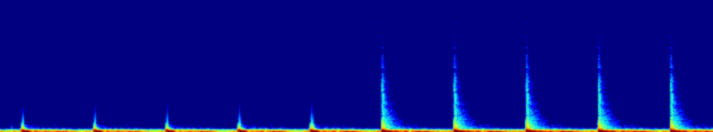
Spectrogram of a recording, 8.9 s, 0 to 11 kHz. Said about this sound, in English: We took a few interesting twists with the drums. There's a subby woolly kick that comes in from the start until verse 2, when a second brighter kick takes over.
